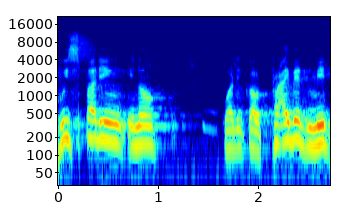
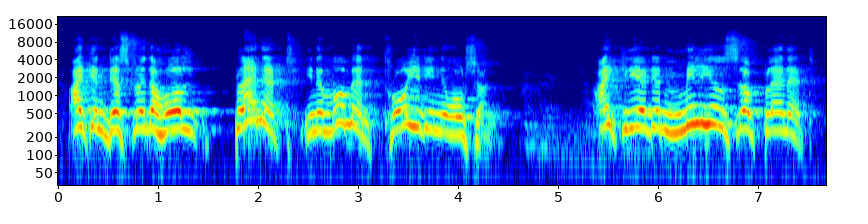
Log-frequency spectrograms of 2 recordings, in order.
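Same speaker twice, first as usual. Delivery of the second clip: high-pitched, forceful brag; defiant boasting; 8 semitones higher, 4 dB louder than usual. Retold or imitated. Young prince boasts of his power to the mother, defiant and high. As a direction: proclaim your huge power, voice raised high.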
